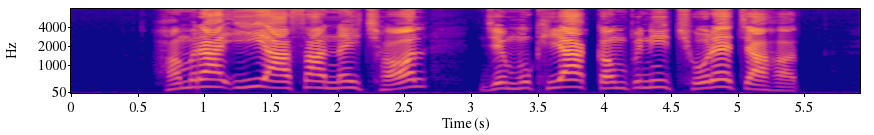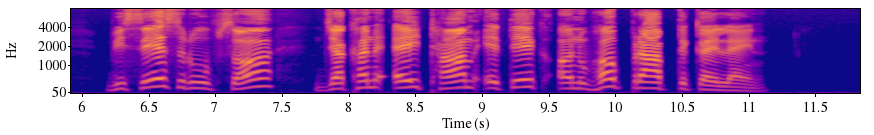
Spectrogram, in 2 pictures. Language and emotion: Maithili, surprised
